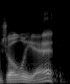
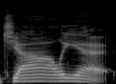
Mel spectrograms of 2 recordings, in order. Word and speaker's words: Joliet: You got Chicago Land Speedway over in Joliet. No, no, no, no, no, no, no. Say it right. Over there in Jolliet.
